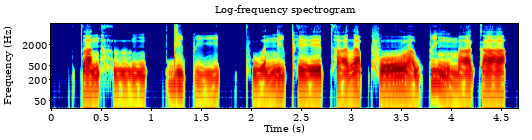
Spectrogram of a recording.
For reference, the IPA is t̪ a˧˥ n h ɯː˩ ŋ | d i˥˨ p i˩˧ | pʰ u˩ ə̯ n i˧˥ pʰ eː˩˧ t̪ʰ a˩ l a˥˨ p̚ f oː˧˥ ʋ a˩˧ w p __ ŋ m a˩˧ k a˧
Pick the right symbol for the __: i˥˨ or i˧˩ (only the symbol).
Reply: i˥˨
